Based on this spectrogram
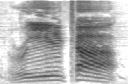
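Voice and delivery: ordinary talk, nothing marked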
